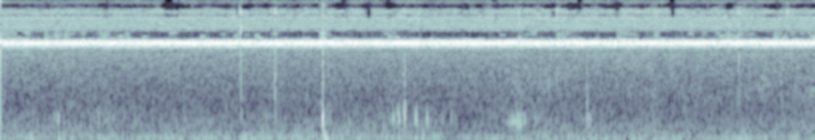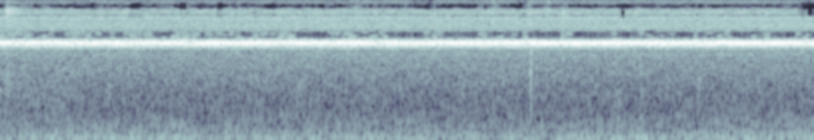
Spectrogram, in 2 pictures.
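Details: Unbroken high ringing of a bell cricket dominates, accompanied by the soft knocks and crackles of a campfire, most frequent in the first few seconds.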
